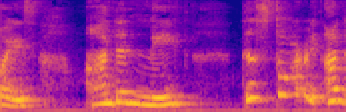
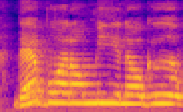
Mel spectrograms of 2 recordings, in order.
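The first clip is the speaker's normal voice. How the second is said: louder, quicker daddy warning; raised-voice mock fatherly warning; disapproving daddy; 5 dB louder, faster than usual. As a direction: imitate a daddy putting his foot down. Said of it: "the daddy be, like, side-eyeing the boy".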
